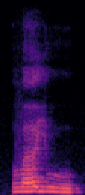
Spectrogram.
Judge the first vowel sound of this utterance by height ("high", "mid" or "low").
low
